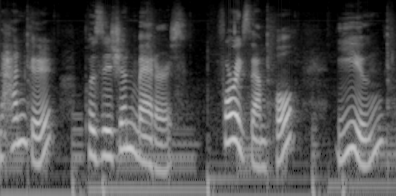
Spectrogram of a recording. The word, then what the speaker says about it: 이응: For example, 이응 has no sound at the beginning of a syllable, but as 받침 at the bottom, it sounds like 응, like ng in English.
